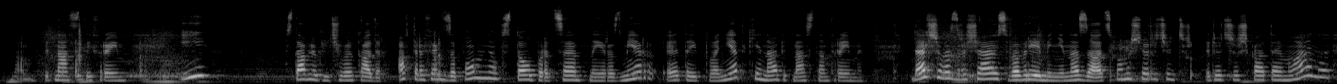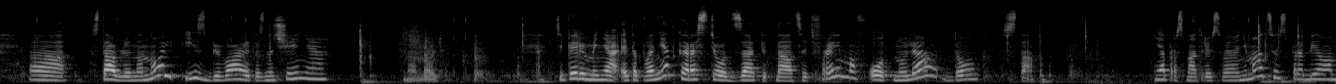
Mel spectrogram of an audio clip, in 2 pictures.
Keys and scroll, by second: 17.0 0, 23.7 space, 26.1 space.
